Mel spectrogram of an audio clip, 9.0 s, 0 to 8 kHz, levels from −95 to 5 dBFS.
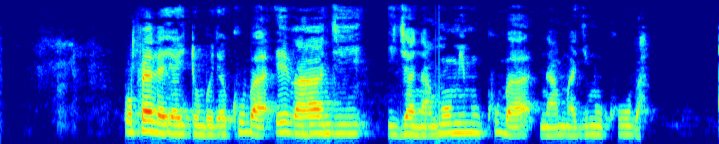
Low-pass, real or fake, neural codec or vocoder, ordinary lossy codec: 7.2 kHz; fake; vocoder, 22.05 kHz, 80 mel bands, Vocos; AAC, 48 kbps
